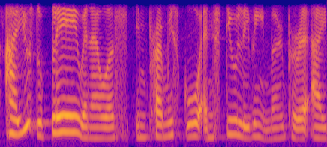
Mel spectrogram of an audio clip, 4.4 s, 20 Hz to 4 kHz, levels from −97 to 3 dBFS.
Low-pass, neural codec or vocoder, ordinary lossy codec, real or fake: 3.6 kHz; none; none; real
